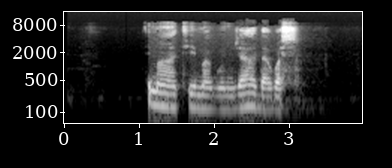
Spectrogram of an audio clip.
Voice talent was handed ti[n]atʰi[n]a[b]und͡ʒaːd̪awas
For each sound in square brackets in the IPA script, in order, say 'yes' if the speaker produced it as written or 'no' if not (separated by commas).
no, no, no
